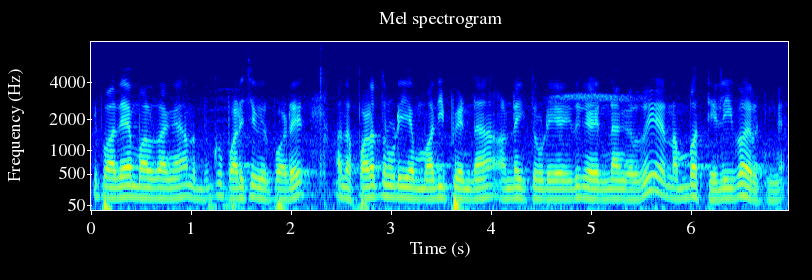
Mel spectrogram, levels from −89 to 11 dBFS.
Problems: background sounds at intervals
